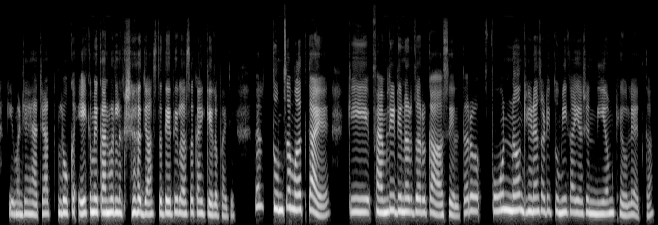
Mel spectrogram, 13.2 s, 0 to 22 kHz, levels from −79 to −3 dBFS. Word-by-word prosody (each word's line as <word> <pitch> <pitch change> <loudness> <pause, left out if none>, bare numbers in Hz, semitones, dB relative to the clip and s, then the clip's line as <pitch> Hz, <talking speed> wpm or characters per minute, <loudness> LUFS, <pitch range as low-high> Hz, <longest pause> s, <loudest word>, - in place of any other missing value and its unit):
की 205 - -5
म्हणजे 200 +1 -2
ह्याच्यात 205 +2 -4 0.2
लोक 220 +1 +1
एकमेकांवर 225 +1 +4
लक्ष 225 -2 +1 0.3
जास्त 205 +1 -2
देतील 225 +1 +2
असं 210 +2 -2
काही 215 -1 -1
केलं 185 -3 0
पाहिजे. 165 0 -10 0.4
तर 340 +1 -3 0.2
तुमचं 285 +1 +3
मत 275 0 +1
काय 250 -9 +4
आहे 170 +2 -5 0.4
की 235 0 0
फॅमिली 235 +2 +3
डिनर 240 -1 +3
जर 235 -1 +1
का 225 -2 -1
असेल, 185 -3 -4
तर 250 +3 -3 0.3
फोन 265 +2 +3
न 265 +1 +3
घेण्यासाठी 245 +1 -1
तुम्ही 230 -1 +1
काही 225 -1 -3
असे 215 +2 -4
नियम 205 +2 0
ठेवले 190 -2 -5
आहेत 165 -4 -9
का? 175 +2 -11
225 Hz, 155 wpm, -17 LUFS, 205-240 Hz, 0.4 s, एकमेकांवर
